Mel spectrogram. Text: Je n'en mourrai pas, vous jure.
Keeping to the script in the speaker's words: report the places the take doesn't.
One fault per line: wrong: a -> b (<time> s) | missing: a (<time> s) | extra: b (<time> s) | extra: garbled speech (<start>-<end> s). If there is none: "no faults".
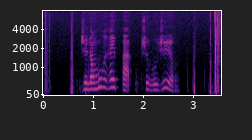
extra: je (1.9 s)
